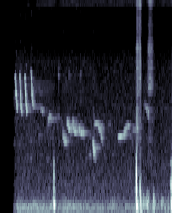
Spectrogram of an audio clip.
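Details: White-rumped shama singing: a quick run of four short high chirps, then a series of slurred mid-pitched whistles, with a few dull knocks and a sharp clatter near the end.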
